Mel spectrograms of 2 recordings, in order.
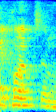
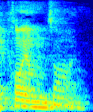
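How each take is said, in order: First: "Clemson" as "Clemp-sun". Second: "Clemson" as "Clem-zine"; softer, lower "Clemson", ending in "zine"; Clemson without the P. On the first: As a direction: sound a P in the middle of "Clemson". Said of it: "Clemson with a P". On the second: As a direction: mimic announcers, saying "Clemson" with Z and no P. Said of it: "They won't say Clemson with a P". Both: Shown as a demonstration.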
